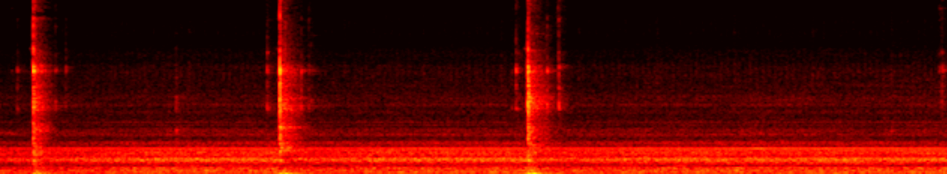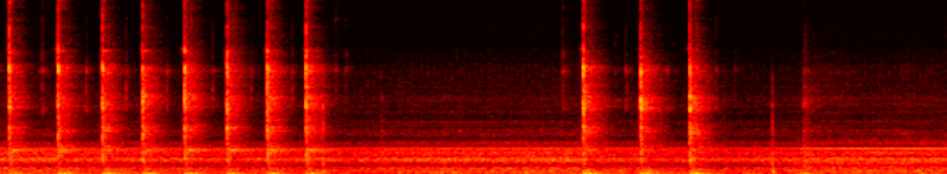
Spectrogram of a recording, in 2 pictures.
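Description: Sharp metallic taps of a wrench on a flat piece of timber, a few spaced strikes then quick bursts of rapid tapping, close by over a steady background hum.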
